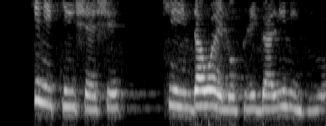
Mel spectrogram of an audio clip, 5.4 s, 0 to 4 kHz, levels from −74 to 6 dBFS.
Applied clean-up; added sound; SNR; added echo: none; none; none; reverberation time 0.6 s.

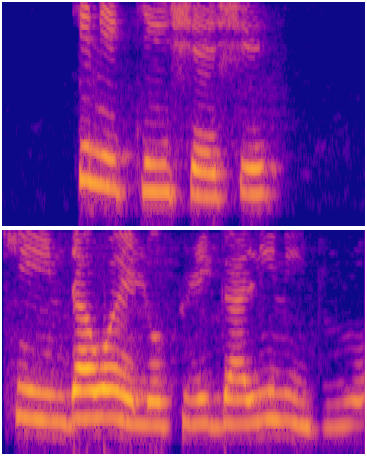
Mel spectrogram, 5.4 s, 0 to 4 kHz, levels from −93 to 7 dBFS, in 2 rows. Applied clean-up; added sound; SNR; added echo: none; none; none; none.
